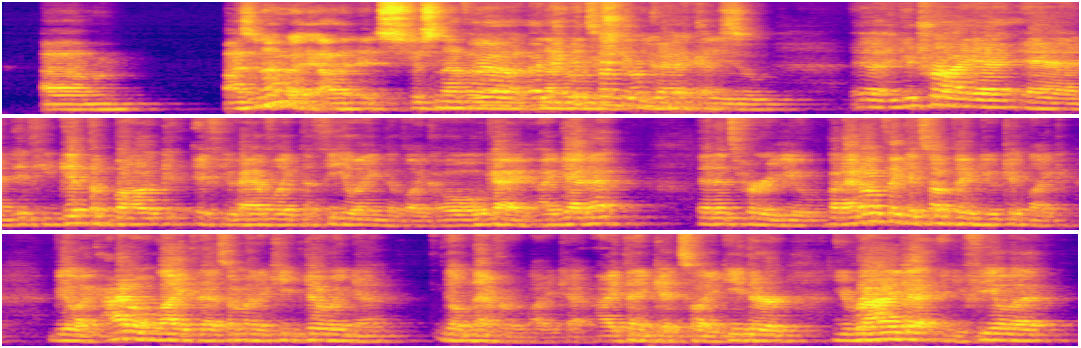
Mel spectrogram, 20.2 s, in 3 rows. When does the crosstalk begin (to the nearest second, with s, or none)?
3 s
